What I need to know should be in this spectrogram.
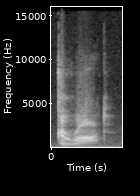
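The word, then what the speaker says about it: garrote: Garrot.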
